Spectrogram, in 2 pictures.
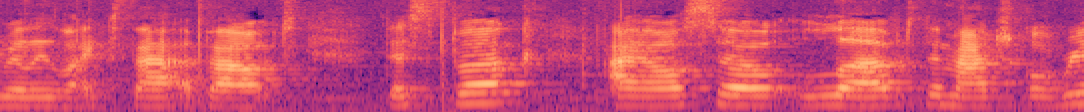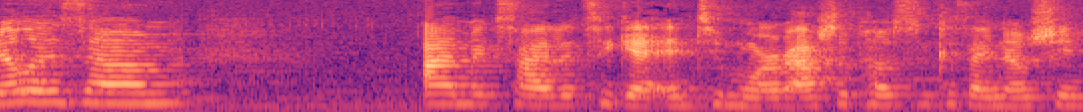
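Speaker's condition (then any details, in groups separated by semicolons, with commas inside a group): No condition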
